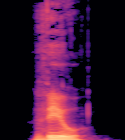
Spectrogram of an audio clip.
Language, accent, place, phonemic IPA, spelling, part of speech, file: French, France, Lyon, /ve.o/, VO, noun, LL-Q150 (fra)-VO.wav
- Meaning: "version originale" — original-language version (OV); a non-French-language film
